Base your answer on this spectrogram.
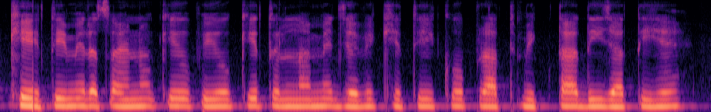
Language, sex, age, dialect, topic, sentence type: Hindi, female, 18-24, Awadhi Bundeli, agriculture, statement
